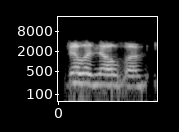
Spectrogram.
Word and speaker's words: Villanova: Villanova University.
